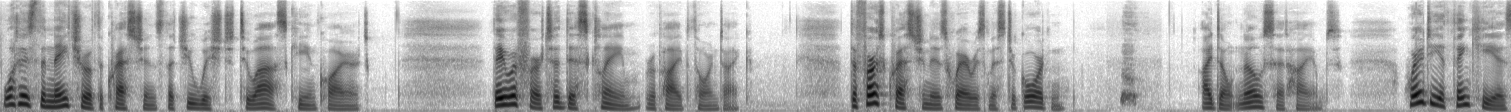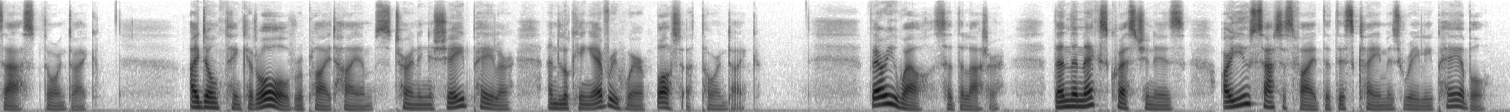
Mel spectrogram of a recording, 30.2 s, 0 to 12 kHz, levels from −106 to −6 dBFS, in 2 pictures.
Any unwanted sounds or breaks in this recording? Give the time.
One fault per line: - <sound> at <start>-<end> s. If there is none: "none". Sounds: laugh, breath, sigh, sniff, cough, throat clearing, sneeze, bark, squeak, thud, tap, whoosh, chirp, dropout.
- bark at 11.2-11.5 s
